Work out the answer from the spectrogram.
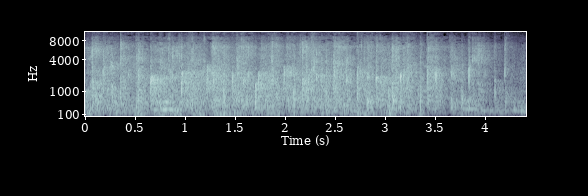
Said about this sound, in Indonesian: Sekali lagi mari kita berikan tepuk tangan.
